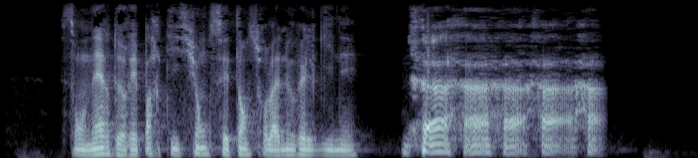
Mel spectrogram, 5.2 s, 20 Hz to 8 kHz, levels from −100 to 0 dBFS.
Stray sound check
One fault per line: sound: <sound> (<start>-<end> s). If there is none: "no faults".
sound: laugh (3.0-4.6 s)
